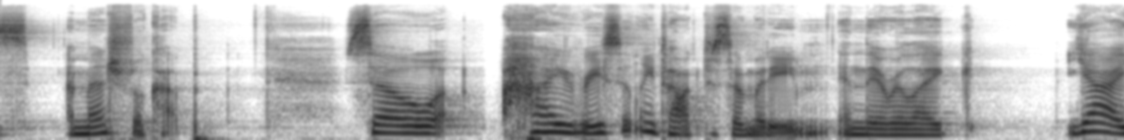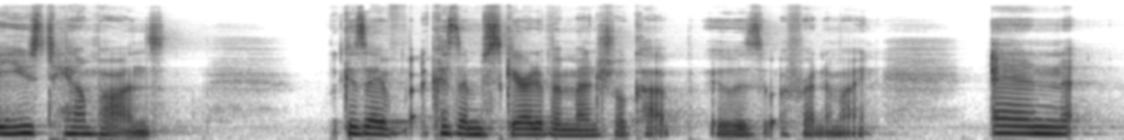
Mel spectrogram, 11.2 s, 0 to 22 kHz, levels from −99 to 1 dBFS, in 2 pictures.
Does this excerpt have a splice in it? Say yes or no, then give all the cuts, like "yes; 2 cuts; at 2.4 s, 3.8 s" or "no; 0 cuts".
yes; 1 cut; at 2.4 s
